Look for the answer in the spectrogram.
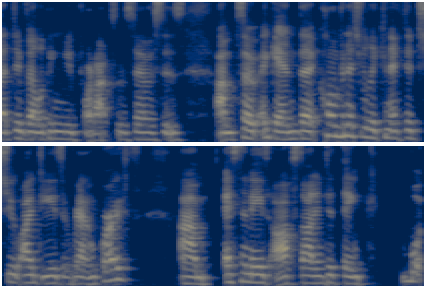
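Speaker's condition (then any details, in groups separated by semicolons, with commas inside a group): No condition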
